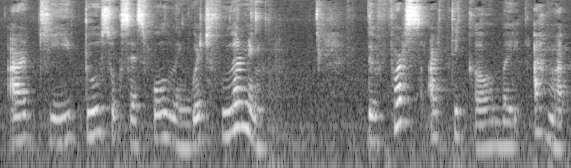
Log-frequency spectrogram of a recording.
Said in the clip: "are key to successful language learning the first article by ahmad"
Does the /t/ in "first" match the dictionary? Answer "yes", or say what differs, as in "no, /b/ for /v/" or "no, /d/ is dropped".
yes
